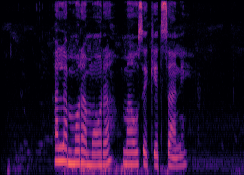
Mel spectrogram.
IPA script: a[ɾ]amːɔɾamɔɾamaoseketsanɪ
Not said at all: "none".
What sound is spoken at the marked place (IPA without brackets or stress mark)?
l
